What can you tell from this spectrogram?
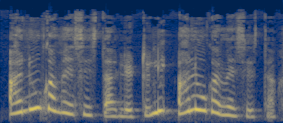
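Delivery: ordinary delivery, nothing marked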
